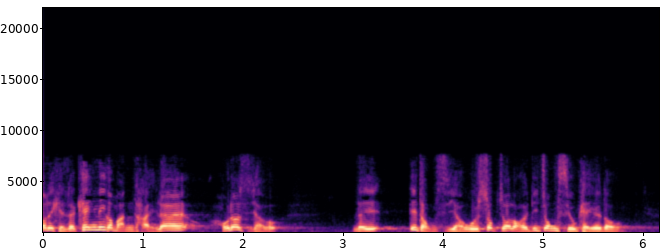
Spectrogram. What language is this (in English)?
Cantonese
